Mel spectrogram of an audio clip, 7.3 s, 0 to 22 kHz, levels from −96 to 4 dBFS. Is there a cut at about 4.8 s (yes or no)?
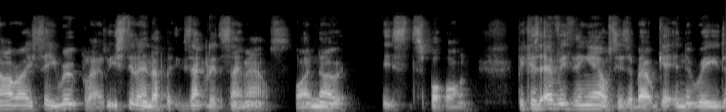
no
